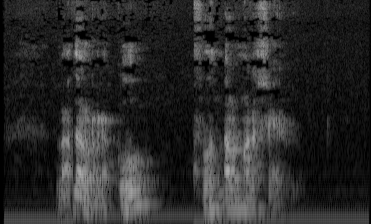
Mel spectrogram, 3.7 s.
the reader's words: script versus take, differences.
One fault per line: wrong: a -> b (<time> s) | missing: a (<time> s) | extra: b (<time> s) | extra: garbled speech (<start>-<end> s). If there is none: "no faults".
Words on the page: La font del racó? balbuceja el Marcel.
missing: font (0.7 s)
wrong: balbuceja -> font (2.0 s)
